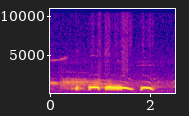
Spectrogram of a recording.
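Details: Spotted dove kept as a decoy to provoke wild doves, singing in the 'thổ đồng' voice style. One low cooing phrase: a brief soft note, a clipped coo, a long purring coo falling at the end, then a last rounded coo.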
